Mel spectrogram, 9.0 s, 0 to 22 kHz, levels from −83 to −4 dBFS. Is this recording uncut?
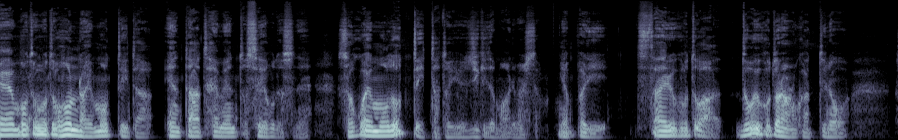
no; 2 cuts; at 3.2 s, 5.5 s

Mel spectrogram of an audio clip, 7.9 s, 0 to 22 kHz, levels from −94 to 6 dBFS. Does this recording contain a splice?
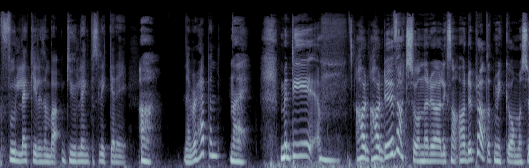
yes; 2 cuts; at 1.4 s, 5.5 s

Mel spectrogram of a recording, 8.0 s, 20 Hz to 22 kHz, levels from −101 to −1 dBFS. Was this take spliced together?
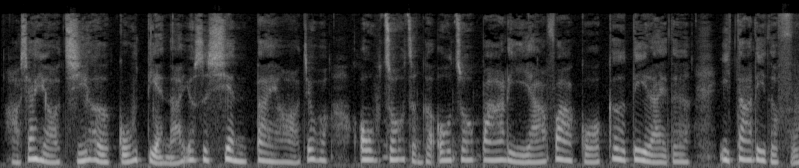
no; 0 cuts

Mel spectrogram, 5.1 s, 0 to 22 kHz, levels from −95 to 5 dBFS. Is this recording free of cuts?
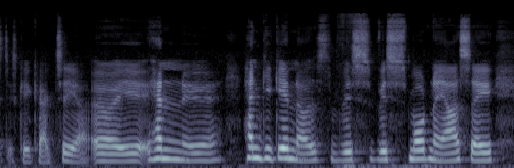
yes; 0 cuts

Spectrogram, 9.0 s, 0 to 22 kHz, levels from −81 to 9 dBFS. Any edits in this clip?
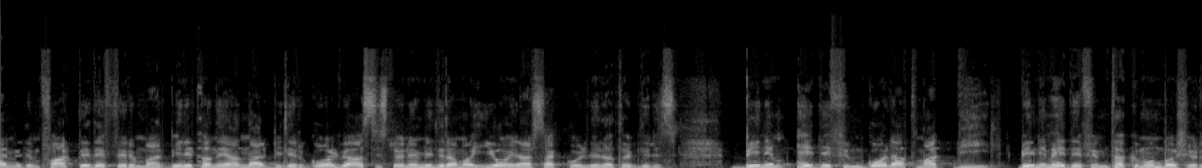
yes; 2 cuts; at 6.0 s, 7.6 s

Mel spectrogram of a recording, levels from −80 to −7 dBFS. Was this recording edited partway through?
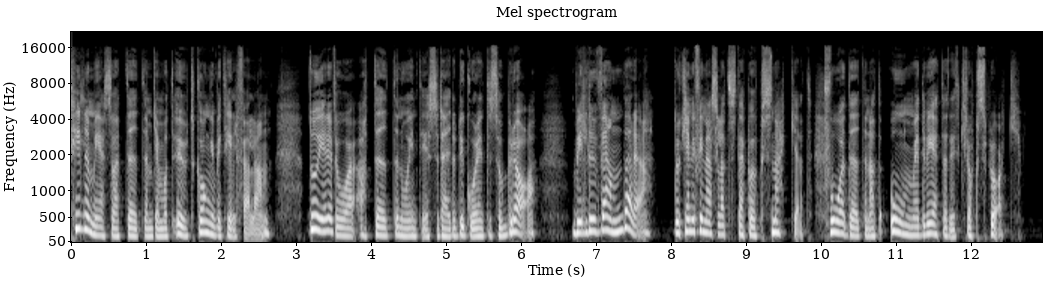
yes; 6 cuts; at 1.1 s, 3.5 s, 5.0 s, 8.6 s, 10.0 s, 11.7 s

